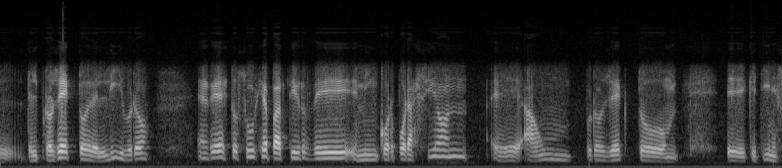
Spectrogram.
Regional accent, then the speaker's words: Córdoba, Argentina; now in Buenos Aires, Argentina; Soy de Córdoba, sí.

